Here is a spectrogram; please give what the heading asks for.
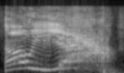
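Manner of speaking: long, high-pitched exclamation; hyped-up cry. Pretend. Boaster hyping himself before his claim, high drawn-out cry.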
